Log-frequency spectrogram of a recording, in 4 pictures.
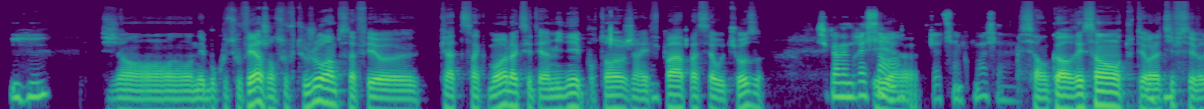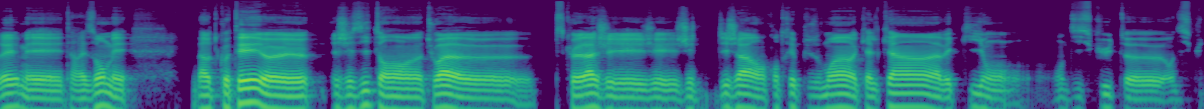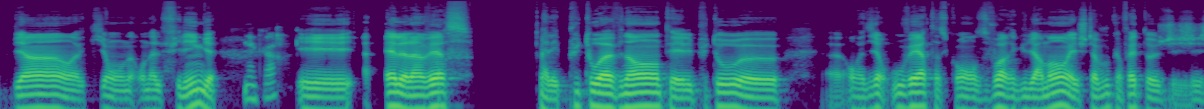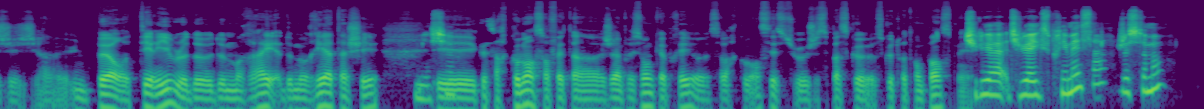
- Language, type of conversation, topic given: French, advice, Comment surmonter la peur de se remettre en couple après une rupture douloureuse ?
- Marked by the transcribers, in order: drawn out: "J'en"; tapping; sad: "Et heu, c'est encore récent … tu as raison"; stressed: "déjà"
